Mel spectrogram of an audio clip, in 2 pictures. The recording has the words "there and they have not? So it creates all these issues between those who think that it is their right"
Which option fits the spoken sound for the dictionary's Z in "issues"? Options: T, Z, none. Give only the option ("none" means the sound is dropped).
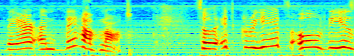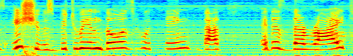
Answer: Z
